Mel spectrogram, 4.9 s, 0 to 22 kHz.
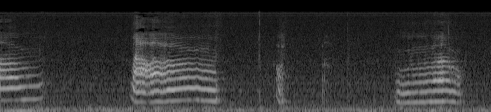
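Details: Indoors, an F6 Savannah cat pet meows three times: a short call, then a long, loud, rich harmonic meow that dips and rises, and a final slightly rising one, with small clicks between.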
